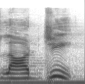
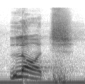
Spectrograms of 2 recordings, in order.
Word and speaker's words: lodge: A word like lodge, very often mispronounced as largy. Largy, if I'm speaking Telugu, no problem. But English, when I'm pronouncing lodge.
